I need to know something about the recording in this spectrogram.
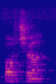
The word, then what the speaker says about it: Boccia: game it's it's pronounced botcher sounds like gotcha but it's spelled b-o-c-i-a so if you're looking that up on the computer it's it's about b-o-w-c-i-a bocha sounds like gotcha botulism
